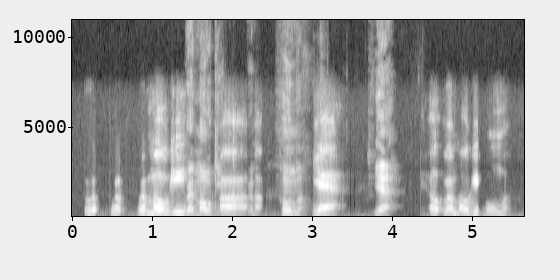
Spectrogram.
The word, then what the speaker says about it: Ramogi Huma: Humogi, right? What his name? What his name? How you pronounce his name? Ramogi. Huma.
